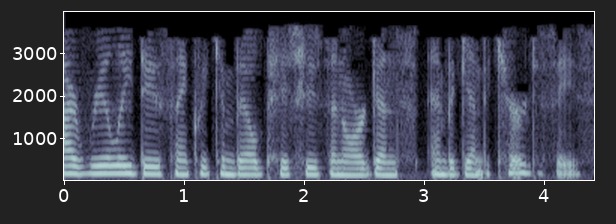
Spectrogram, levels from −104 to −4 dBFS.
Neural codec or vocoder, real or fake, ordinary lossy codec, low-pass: none; real; MP3, 24 kbps; 3.6 kHz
